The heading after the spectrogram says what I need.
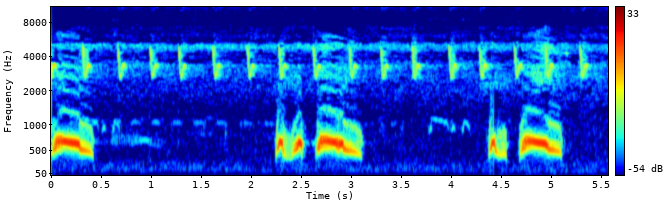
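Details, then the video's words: A spotted dove coos to lure wild doves into a trap. Its low mellow phrases pair a stuttered double note with a long sliding coo, and a regular high ticking chirp sounds behind them. "Cu gáy Ninh Thuận,Sound Of dove"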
